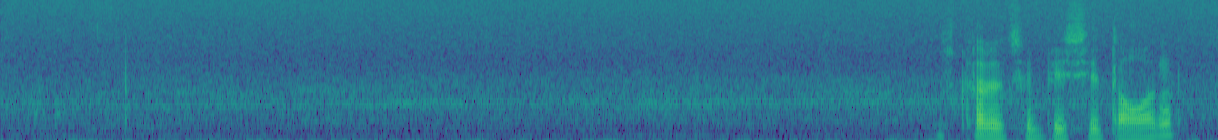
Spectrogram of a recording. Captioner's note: wind in the background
